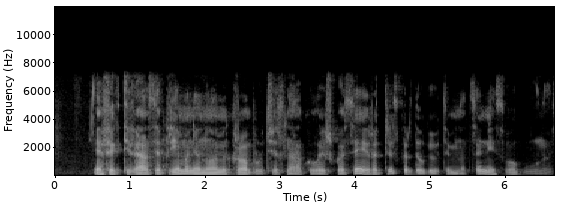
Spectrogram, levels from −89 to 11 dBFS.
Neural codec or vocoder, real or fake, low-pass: none; real; 7.2 kHz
